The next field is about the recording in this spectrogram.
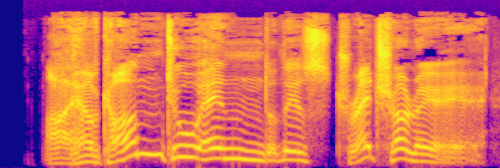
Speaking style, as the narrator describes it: Mikik's voice boomed

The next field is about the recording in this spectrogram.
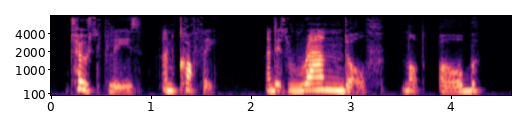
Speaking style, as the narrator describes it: he growled

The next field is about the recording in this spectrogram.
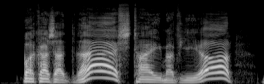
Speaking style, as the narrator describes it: boomed Gobber happily

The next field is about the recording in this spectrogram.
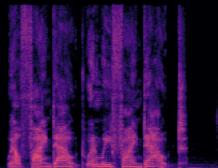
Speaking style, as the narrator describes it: Swan whispered

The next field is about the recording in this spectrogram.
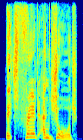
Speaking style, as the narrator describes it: he said bitterly

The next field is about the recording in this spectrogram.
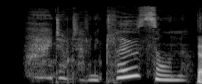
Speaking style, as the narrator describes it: Becca muttered

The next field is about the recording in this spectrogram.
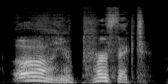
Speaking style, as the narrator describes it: moaned

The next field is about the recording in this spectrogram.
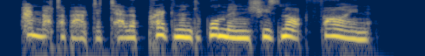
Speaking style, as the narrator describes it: she hisses

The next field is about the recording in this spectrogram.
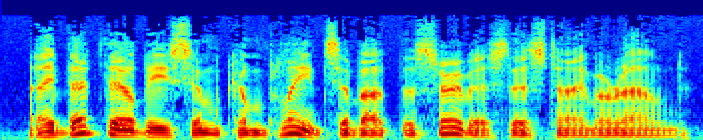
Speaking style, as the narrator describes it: Avis said dryly

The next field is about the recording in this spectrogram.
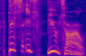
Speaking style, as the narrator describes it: exclaimed

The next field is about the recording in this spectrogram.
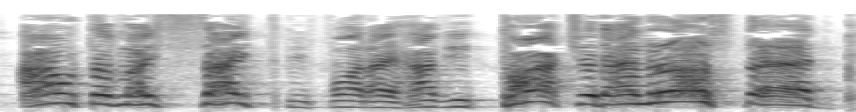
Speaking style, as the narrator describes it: Clooney roared at the unlucky pair

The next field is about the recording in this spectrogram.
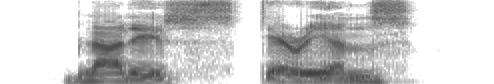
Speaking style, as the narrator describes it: snarled Ruxted

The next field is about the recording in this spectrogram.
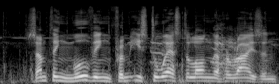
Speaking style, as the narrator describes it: Gyakta called out

